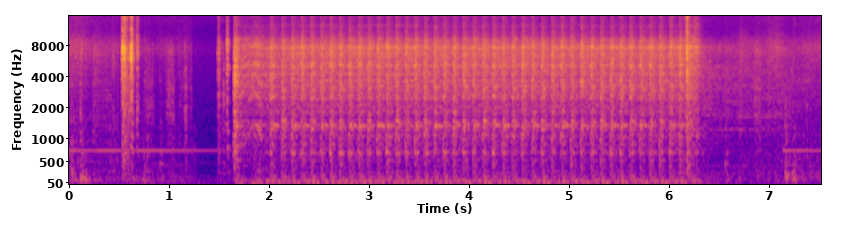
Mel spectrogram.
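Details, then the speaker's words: Car with a slow coolant pressure leak and no visible drip, head gasket possibly suspected, cranked cold at just below freezing. Starter turns the engine evenly for about four seconds with no grinding or knocking; cranking sounds normal. "I don't hear anything that sounds wrong."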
